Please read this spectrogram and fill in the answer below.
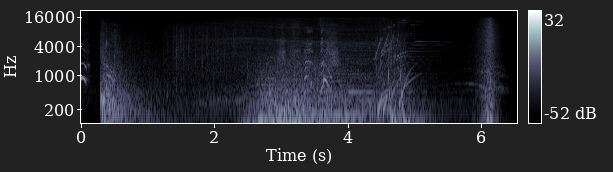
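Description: Cartoon soundtrack of music and sound effects: a sudden hit just after the start that fades over about a second, music swelling again in the middle with gliding tones, and a quick whoosh right at the end.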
